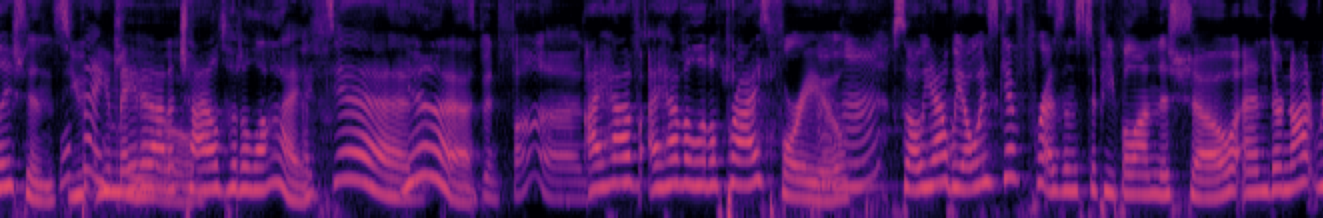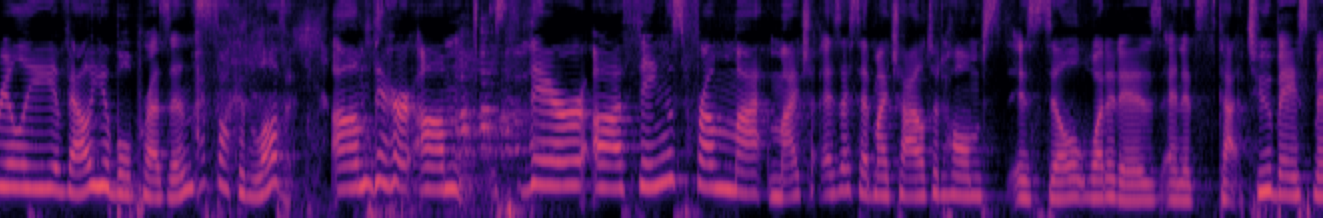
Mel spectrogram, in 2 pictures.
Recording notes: Live from Le Poisson Rouge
